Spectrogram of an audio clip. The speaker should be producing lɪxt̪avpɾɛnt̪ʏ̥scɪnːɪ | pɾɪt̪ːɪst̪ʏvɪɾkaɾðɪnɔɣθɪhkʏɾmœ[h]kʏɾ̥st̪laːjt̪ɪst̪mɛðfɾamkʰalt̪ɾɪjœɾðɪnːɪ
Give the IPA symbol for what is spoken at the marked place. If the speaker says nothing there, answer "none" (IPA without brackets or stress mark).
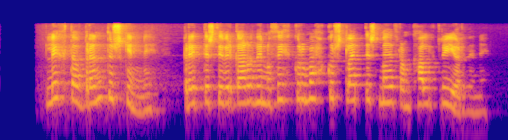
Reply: h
